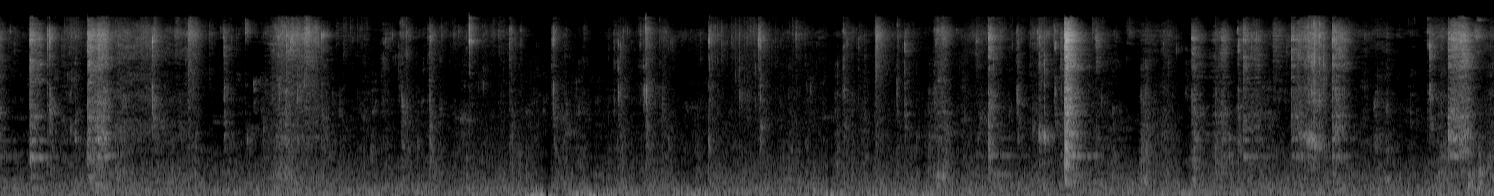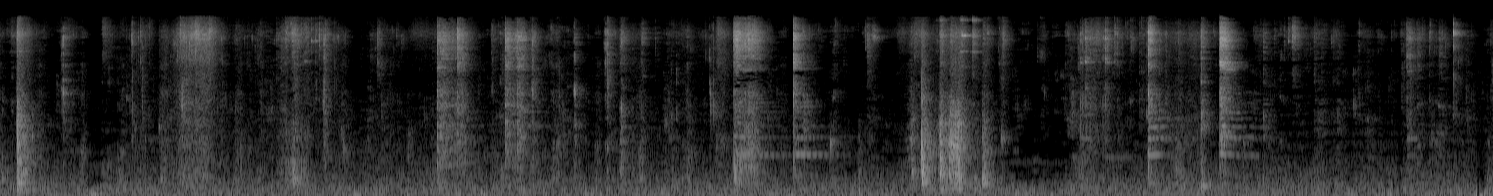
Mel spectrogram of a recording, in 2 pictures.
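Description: Hands mixing and scooping watery soaked rice (pakhala bhata) in stainless steel bowls: irregular light clinks of fingers against the steel with wet squelching of the rice, and one sharper clink about ten and a half seconds in.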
